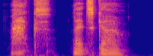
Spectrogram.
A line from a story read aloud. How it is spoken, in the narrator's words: he whispered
